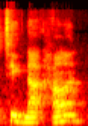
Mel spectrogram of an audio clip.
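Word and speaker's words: Thich Nhat Hanh: Buddhist monk called his it's not spelled how it's pronounced but his name is TIG not Han it's it's pronounced like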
